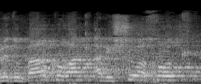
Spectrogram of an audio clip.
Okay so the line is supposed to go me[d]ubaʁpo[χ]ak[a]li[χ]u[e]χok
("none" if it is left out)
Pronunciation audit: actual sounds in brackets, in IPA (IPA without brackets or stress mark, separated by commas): d, ʁ, a, ʃ, a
